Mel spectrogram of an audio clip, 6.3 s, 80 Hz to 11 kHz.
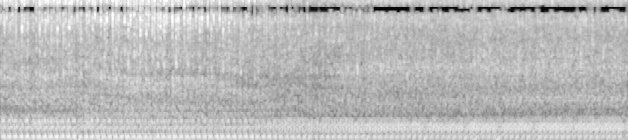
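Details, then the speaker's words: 1969 Camaro 396 big-block Chevy after replacing a worn-down cam lobe with new cam and lifters to cure a weak, intermittently misfiring number 7 cylinder: deep even idle burble, no tapping or stumble. "so now i'm just going to go back together with it new cam new lifters and i'm sure it'll run a lot better this time so"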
